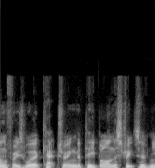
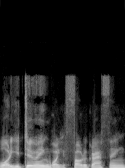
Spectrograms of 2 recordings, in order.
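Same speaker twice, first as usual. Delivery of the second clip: voice raised, just short of a shout; 3 dB louder than usual. Retelling how a man came over and questioned you, retelling a raised voice. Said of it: "raised voice".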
